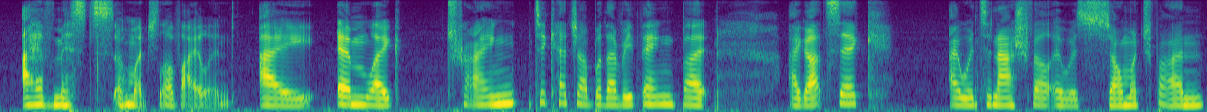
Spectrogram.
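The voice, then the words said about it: Slightly hoarse, partly lost voice. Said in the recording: “my voice is still a little bit gone, but I'm almost there. It's almost back”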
